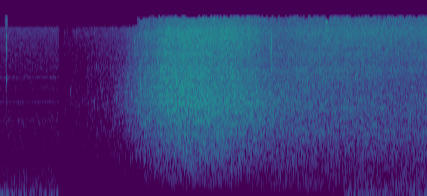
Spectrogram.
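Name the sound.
rushing river water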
